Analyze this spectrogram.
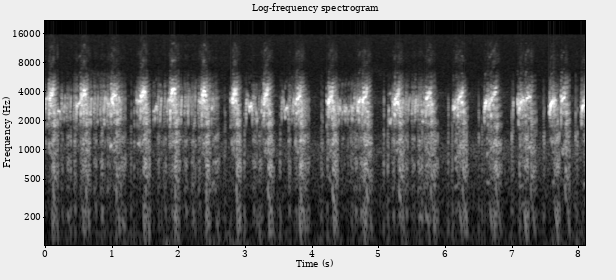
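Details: Livestream recording from a black stork nest on 9 July 2023 as unringed strange storks land; hoarse, hissing calls repeat rhythmically about twice a second for several seconds.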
